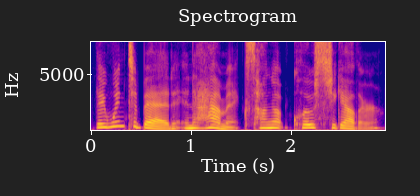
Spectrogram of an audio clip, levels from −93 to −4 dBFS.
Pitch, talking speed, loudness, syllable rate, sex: 245 Hz, 205 wpm, -18 LUFS, 5.0 syllables/s, female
